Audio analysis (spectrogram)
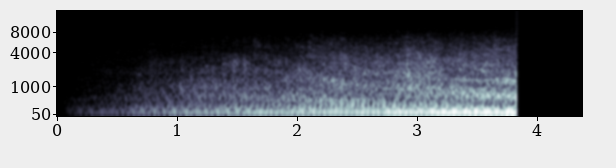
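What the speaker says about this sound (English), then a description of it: "Aeroplane." Propeller aeroplane engine drones steadily, growing louder as it approaches over about four seconds, then cuts off abruptly.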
